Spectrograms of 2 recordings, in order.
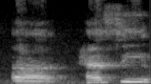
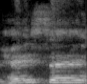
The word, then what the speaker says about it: Heisei: The Showa series, for me, had more, and I am a diehard Hesse fan.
